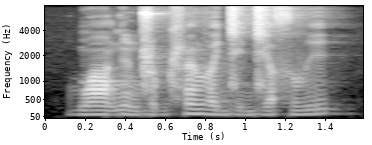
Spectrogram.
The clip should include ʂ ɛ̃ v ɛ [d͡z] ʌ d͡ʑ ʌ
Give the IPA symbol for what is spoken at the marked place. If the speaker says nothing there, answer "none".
d͡ʑ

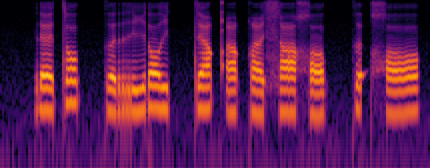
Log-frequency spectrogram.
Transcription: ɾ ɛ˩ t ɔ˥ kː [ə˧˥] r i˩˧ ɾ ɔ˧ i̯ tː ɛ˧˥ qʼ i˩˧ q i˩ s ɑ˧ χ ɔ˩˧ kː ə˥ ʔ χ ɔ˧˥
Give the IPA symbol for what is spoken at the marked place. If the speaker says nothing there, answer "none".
ə˩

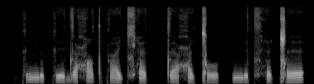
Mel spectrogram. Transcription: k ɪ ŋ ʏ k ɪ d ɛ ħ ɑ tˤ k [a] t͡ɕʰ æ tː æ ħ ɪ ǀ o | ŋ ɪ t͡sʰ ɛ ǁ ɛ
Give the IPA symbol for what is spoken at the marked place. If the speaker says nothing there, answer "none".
æ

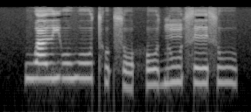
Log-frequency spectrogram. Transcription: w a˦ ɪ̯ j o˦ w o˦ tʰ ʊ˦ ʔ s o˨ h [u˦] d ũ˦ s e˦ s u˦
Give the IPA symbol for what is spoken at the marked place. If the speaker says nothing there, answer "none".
o˦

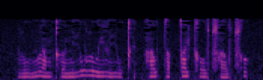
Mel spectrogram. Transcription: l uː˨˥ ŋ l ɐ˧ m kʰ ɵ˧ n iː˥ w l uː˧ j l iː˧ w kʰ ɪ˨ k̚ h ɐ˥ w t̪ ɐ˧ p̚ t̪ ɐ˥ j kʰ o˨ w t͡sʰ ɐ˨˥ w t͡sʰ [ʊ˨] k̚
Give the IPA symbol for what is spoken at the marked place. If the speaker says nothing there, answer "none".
ʊ˥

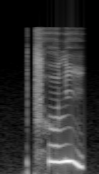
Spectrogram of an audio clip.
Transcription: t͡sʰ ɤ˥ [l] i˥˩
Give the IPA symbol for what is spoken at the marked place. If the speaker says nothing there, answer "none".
l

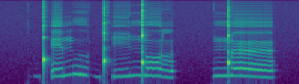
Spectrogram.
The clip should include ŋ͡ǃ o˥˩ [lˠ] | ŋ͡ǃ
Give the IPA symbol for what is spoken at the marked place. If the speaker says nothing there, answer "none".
l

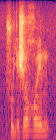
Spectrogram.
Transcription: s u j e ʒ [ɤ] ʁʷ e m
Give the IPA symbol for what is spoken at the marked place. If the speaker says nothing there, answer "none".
ɤ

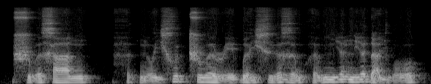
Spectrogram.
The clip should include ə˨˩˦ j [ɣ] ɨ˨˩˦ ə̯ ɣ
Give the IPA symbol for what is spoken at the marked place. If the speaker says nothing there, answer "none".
x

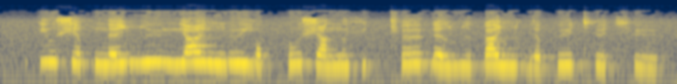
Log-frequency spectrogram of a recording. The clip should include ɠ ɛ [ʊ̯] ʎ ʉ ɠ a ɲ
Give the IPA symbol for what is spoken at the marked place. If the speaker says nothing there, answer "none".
ʊ̯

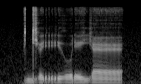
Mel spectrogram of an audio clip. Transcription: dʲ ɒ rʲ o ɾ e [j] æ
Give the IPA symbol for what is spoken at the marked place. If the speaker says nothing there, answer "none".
j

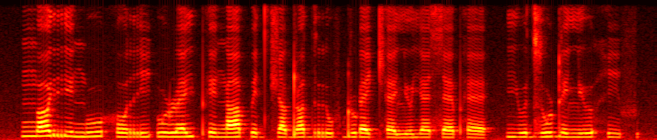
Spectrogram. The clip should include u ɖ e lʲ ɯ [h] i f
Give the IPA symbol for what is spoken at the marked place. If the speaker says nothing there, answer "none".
h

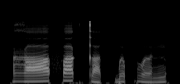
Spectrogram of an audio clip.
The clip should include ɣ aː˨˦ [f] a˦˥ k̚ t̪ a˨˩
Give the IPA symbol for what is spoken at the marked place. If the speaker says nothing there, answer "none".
f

